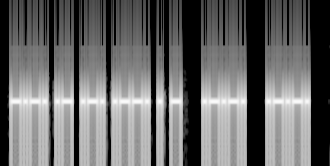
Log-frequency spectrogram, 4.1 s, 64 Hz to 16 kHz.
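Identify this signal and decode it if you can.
Morse code, heard as a keyed tone, about 30 wpm, 550 Hz. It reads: CARPET <AR> <AR>
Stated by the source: News headlines sent at 30 wpm.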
